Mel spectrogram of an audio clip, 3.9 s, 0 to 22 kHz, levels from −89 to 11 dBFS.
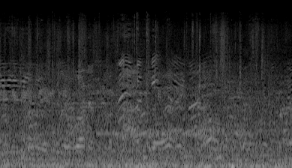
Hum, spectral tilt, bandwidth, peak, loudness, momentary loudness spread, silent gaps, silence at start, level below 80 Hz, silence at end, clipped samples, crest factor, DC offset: none; -5 dB/octave; 16.5 kHz; -24 dBFS; -39 LUFS; 4 LU; none; 0 s; -42 dBFS; 0 s; under 0.1%; 14 dB; under 0.1%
